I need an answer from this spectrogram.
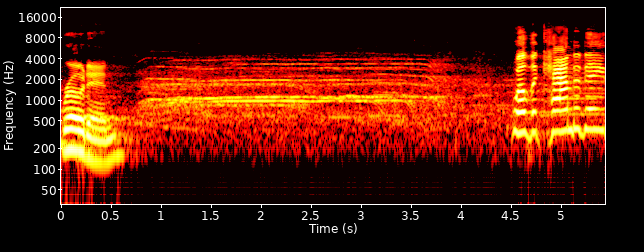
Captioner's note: attendees cheering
